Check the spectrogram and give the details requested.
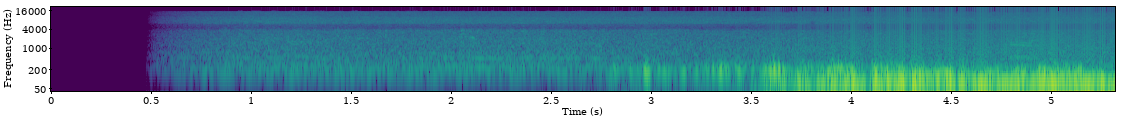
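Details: Near silence opens, then low rumbling wind and handling noise build steadily louder, with no animal voice heard.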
